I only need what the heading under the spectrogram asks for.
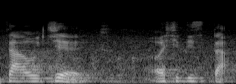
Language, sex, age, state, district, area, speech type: Goan Konkani, male, 18-30, Goa, Quepem, rural, spontaneous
